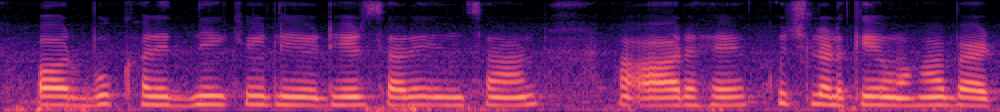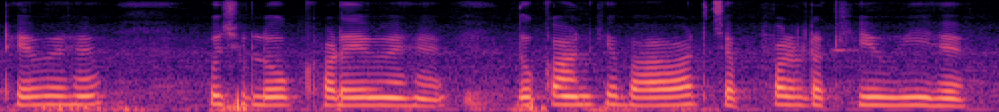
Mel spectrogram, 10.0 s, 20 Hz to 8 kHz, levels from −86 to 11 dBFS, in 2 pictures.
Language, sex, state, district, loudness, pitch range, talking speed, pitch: Hindi, female, Bihar, Kishanganj, -15 LUFS, 210-225 Hz, 170 wpm, 215 Hz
